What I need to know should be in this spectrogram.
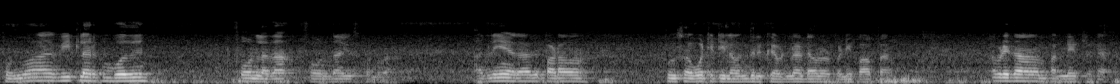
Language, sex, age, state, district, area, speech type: Tamil, male, 18-30, Tamil Nadu, Tiruvannamalai, urban, spontaneous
